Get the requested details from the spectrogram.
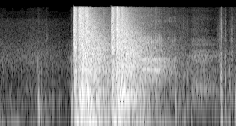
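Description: Two loud gunshots ring out close by, echoing indoors.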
